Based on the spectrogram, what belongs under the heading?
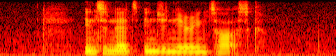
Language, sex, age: English, male, 22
